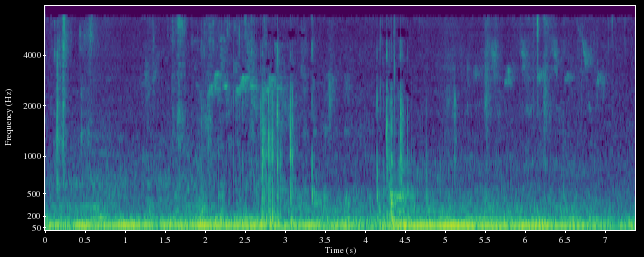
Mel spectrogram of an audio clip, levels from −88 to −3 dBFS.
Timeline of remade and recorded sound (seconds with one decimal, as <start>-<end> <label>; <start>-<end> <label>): 0.0-0.5 recorded; 0.5-1.2 remade; 1.2-4.7 recorded; 4.7-6.4 remade; 6.4-7.4 recorded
